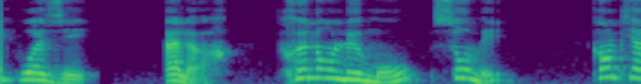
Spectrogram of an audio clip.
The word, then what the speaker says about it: sommet: On prononce et, sommet, et ne prononcez pas la consonne T, c'est une lettre muette.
